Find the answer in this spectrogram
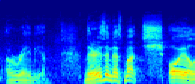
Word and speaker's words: Arabia: Fijaos en la pronunciación de Arabia. Array. Saudi Arabia.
